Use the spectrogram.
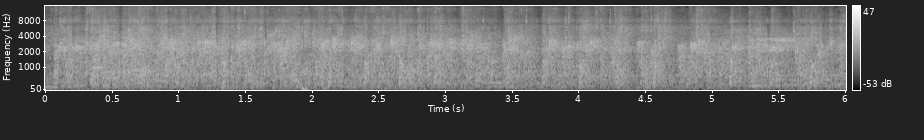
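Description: Loud, continuous applause from an audience at a school welcome ceremony for eleventh-grade students, honouring the parents in attendance; dense, even clapping sustains for several seconds without talk.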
